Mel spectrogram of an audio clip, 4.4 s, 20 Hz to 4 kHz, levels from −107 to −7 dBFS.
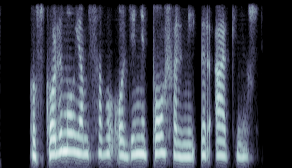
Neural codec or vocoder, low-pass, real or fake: codec, 16 kHz, 1.1 kbps, Voila-Tokenizer; 3.6 kHz; fake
